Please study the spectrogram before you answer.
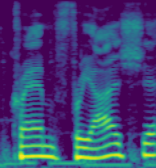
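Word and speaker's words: crème fraîche: ingredients is this uh i can't even pronounce it it's it's creme friage it's a it's a french word creme frai cran it's it's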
